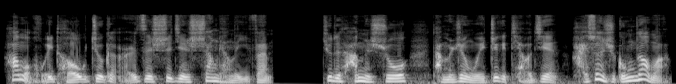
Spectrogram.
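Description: A man's voice: medium pitch, very animated, a little fast, darkish tone, dry recording, studio quality. A man narrating a scripted Bible story for children, explaining things as if to young listeners.

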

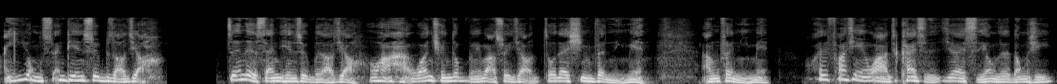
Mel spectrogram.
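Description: Husky middle-aged man, Taiwanese Mandarin. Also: medium pitch, mellow, dry recording. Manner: emphatic, with frequent exclamations and repetitions. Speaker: interviewee giving personal testimony. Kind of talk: personal testimony storytelling.

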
